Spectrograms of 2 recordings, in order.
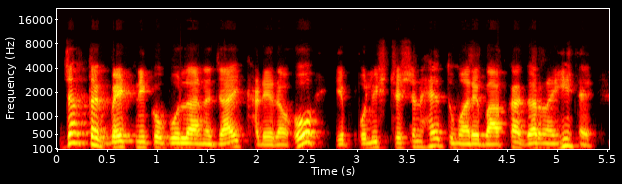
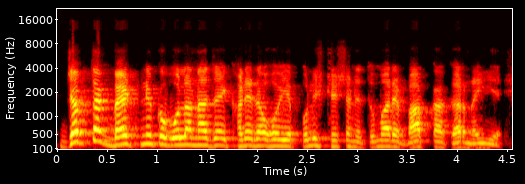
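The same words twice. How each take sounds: First: Same film line read lower like a station announcer; railway announcement. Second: A hint of a stern, commanding cop, fading quieter; lightly voiced film hero laying down the law; Amitabh Bachchan's Zanjeer line. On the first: Teacher shows the line spoiled as a railway announcement, mock announcer. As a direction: drone the warning like a platform announcement, rising line ends. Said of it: "जैसे railway station पे announcement होता है". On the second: Teacher quoting the police inspector's famous warning, lightly acted. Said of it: "जंजीर का अमिताभ बच्चन का dialogue है".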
